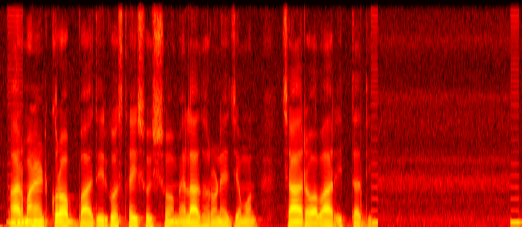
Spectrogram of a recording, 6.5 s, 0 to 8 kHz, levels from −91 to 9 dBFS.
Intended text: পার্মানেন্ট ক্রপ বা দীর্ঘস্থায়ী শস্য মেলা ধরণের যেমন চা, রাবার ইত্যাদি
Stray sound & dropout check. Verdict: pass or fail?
pass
